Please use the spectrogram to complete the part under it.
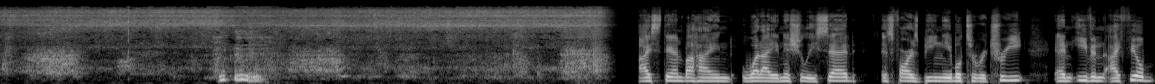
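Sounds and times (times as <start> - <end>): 
boiling water spraying out with hissing steam: 0.0 - 6.2
speech: 2.2 - 2.8, 6.4 - 11.5.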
